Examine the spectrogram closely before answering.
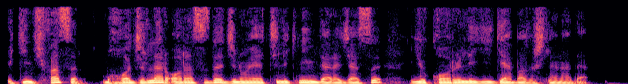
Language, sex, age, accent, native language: Uzbek, male, under 19, Sirdaryo, Uzbek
